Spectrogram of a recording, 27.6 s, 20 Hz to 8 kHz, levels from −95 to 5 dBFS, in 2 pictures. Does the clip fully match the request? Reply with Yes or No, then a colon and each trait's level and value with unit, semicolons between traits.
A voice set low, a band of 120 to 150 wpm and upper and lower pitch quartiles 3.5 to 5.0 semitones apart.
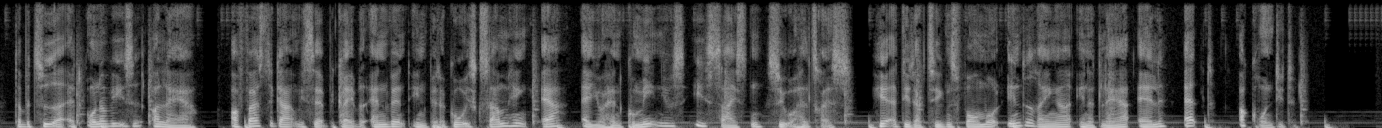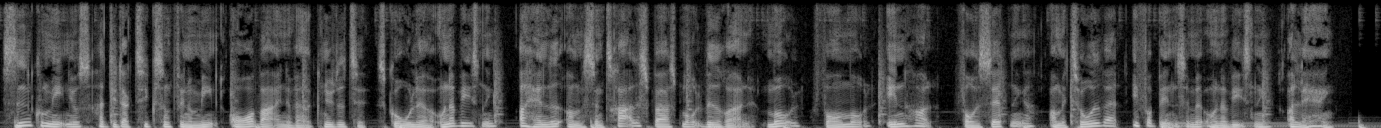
Yes: low, 130 Hz; slow, 145 wpm; average, 4.6 semitones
